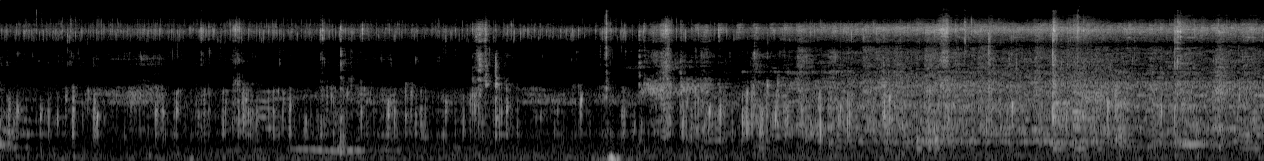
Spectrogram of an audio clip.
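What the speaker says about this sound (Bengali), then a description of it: "এই যে ঝোলটা ফুটছে" A thin bhetki fish curry broth with potatoes bubbles in a pot, a soft, steady simmering hiss with light plops and occasional faint voice-like murmurs in the background.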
